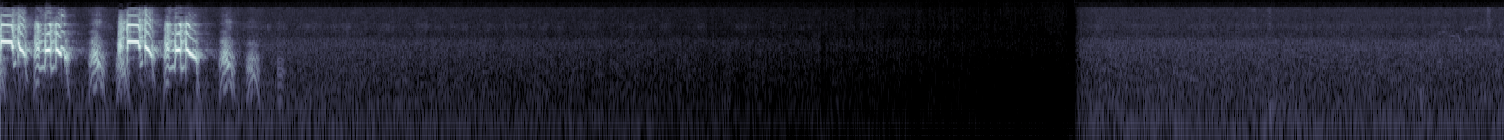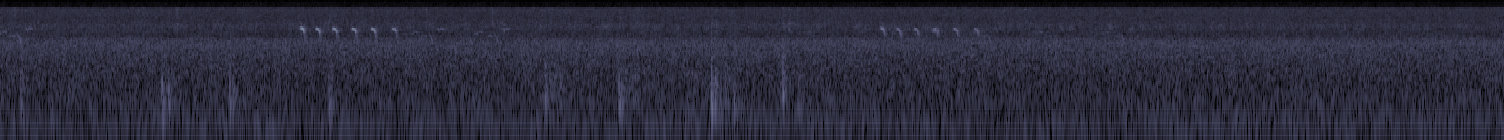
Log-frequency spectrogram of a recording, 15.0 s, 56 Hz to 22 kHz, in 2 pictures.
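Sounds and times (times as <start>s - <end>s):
rapid high-pitched chirps: 0.0s - 1.3s
faint steady hiss: 0.4s - 15.0s.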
